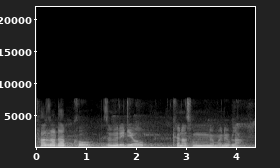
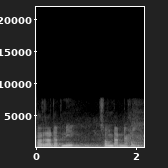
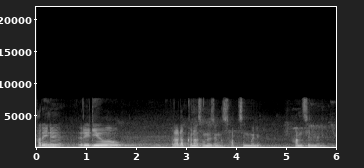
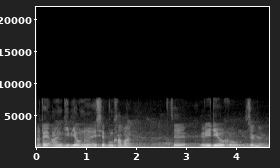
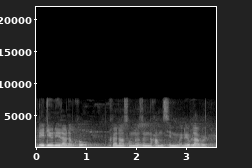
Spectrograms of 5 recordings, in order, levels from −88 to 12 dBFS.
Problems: constant background noise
